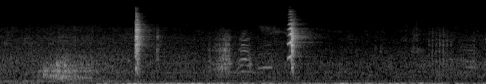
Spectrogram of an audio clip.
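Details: A mated pair of Red-breasted parakeets occupying a nest box in northeastern Thailand: two sharp, harsh squawks about a second and a half apart, with fainter chatter and a soft low murmur between them.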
